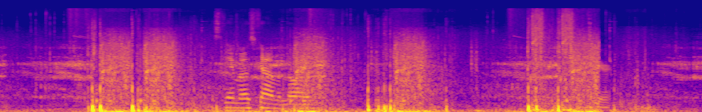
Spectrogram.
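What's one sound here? Explosions boom in quick bursts.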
